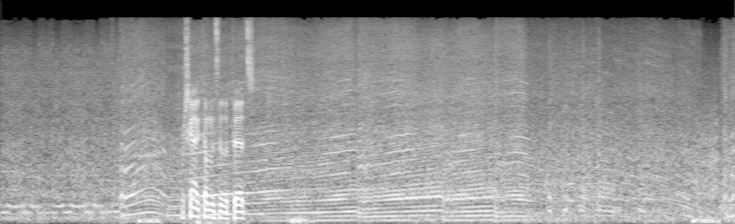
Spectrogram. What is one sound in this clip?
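A racing car engine revs high and shifts gears.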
